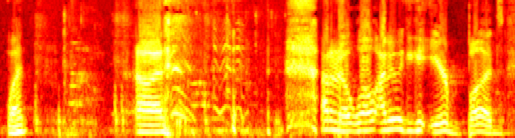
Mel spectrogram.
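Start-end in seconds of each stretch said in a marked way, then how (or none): 1.7-3.2 high squeaky laugh. Real, not acted. Laughs at joke about show.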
